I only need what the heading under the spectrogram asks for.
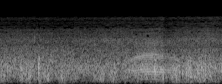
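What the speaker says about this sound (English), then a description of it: "Yes, this is the east of India, and this ocean is Bay of Bengal." Surf breaking on the Bay of Bengal shore in eastern India, a steady broad wash of waves with wind buffeting the microphone throughout, fairly loud and continuous with no speech.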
